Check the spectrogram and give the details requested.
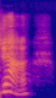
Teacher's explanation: an affricate you stop and you also fricatize the airflow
